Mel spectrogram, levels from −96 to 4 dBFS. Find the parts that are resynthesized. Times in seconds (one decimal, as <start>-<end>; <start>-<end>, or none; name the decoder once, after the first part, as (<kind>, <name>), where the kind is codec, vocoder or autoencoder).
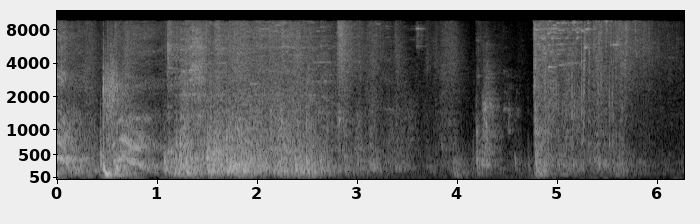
none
